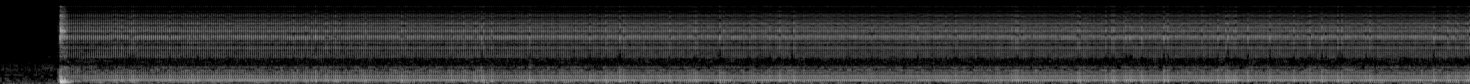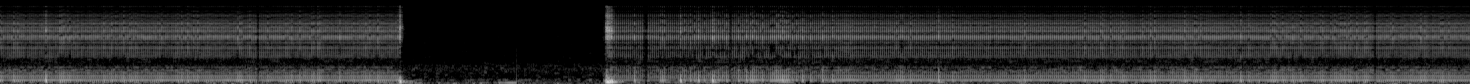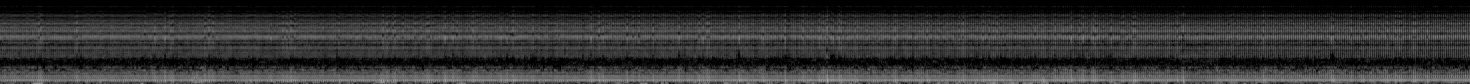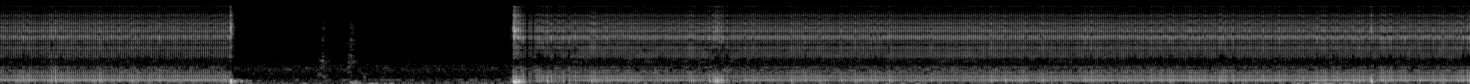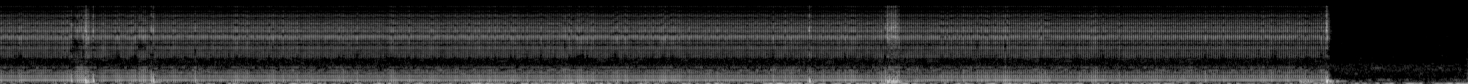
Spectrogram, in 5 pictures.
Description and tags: An Arc Welder, zapping.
